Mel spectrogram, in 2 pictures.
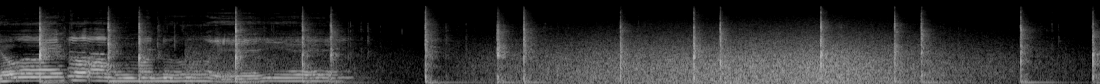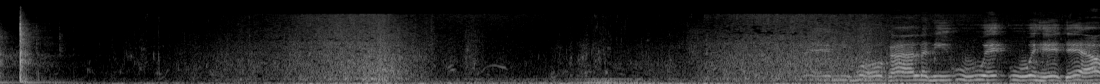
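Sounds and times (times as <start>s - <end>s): hand-struck drum beats: 0.4s - 5.5s, 6.2s - 7.4s, 8.2s - 9.6s, 10.2s - 11.7s
rushing noise: 4.3s - 10.8s.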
